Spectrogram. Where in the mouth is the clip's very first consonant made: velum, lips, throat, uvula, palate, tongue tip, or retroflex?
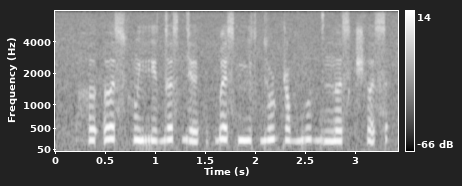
throat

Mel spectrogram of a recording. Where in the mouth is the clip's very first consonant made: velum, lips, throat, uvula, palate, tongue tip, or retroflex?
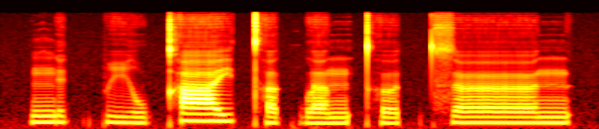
velum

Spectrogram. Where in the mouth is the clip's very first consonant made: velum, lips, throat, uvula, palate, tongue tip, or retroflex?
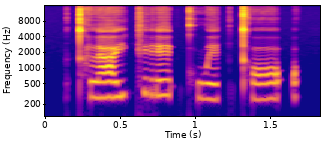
velum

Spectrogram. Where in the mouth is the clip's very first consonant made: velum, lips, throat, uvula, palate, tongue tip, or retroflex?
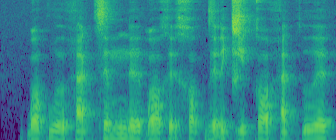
lips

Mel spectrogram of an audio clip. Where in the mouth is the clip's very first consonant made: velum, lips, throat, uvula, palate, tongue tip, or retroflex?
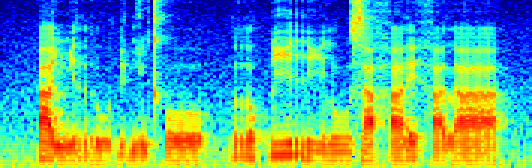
palate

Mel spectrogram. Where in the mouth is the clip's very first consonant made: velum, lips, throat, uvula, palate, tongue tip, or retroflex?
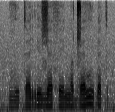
lips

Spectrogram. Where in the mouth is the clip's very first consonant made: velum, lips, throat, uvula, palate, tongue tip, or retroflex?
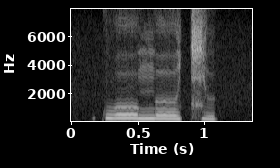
velum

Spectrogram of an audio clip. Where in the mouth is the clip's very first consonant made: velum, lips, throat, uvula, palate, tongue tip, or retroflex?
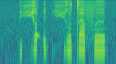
palate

